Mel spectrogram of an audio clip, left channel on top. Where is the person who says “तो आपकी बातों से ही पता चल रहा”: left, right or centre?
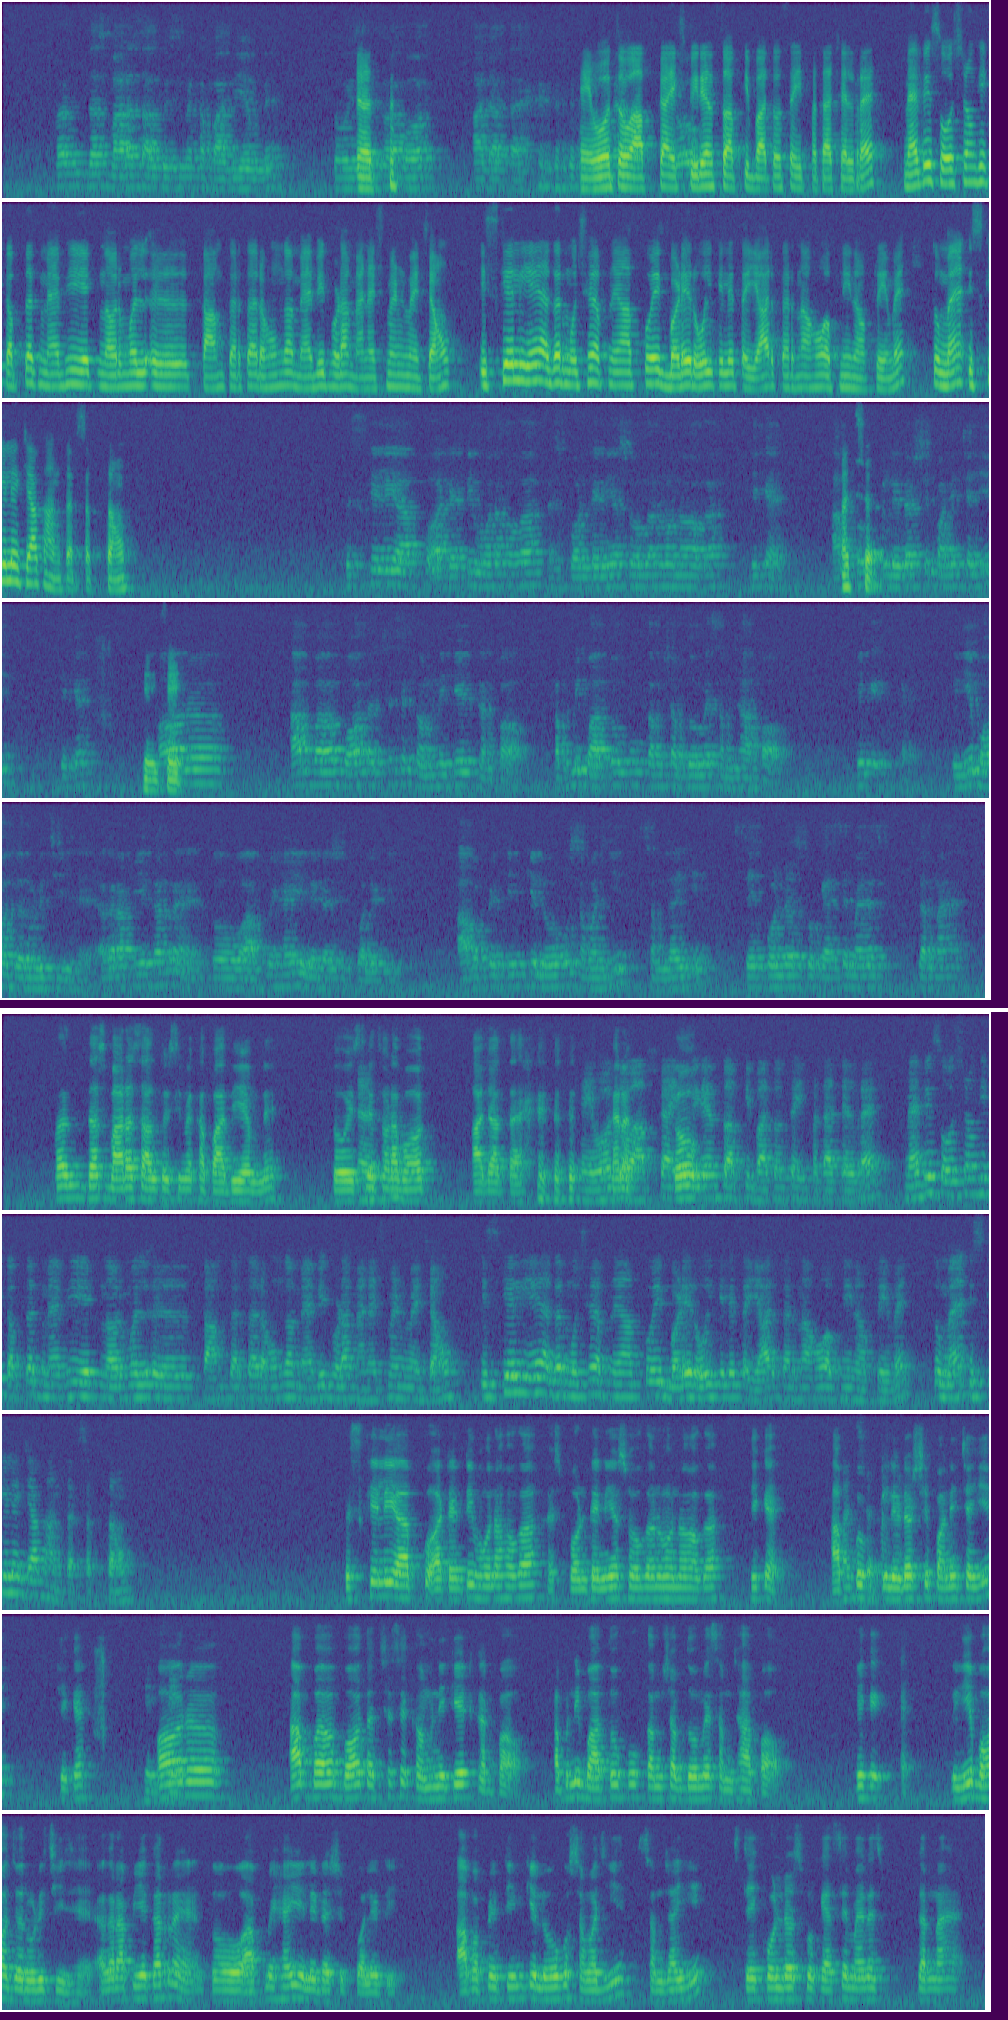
Left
